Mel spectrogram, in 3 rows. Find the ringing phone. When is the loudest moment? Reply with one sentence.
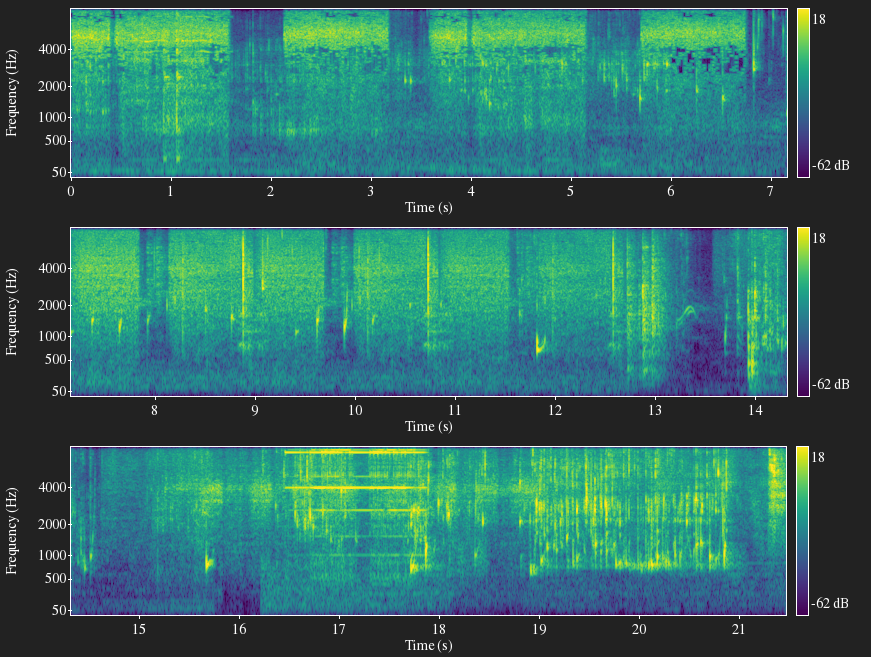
The loudest moment of the ringing phone is at 17 seconds.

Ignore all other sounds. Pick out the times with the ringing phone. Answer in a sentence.
You can hear the ringing phone from 0.5 to 1.4 s and from 16.4 to 17.9 s.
